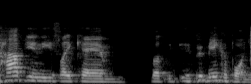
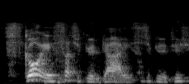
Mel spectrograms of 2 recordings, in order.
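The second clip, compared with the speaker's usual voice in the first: ordinary talk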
